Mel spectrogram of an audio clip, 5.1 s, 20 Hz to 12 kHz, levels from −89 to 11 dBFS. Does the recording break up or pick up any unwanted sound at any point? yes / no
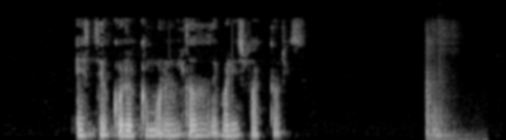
yes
